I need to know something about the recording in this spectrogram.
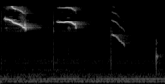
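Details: Baby squirrel separated from its mother giving two drawn-out, shrill squeals that slide downward, then a shorter, fainter falling squeak, over a soft low hum.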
